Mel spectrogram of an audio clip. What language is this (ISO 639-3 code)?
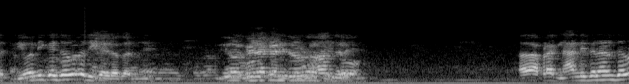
guj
